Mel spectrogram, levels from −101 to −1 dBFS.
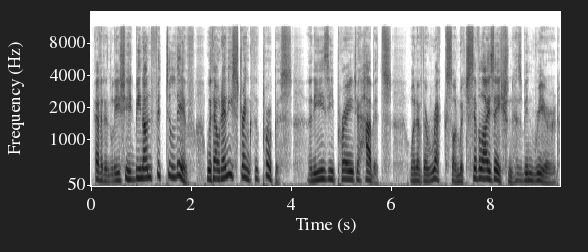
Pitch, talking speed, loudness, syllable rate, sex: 160 Hz, 170 wpm, -18 LUFS, 5.2 syllables/s, male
